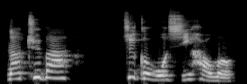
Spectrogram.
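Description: A woman's voice: a little high, animated, unhurried, bright, forceful tone, heavily acted. A woman playing a curious, easily frightened young teenage boy in an audio drama. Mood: pondering, uneasy. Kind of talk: Mandarin audio drama acting.

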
